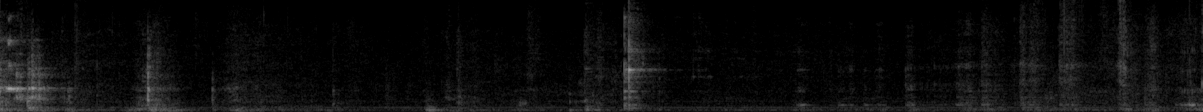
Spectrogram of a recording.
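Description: Wood-carving tools handled on a workbench: a few faint clicks and one sharper metallic clink about three seconds in, over a faint steady hum.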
